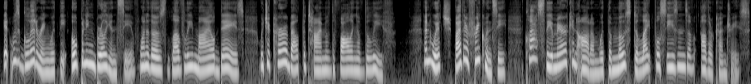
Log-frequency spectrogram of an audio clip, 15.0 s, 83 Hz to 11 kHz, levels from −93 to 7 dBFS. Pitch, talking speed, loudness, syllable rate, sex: 215 Hz, 170 wpm, -19 LUFS, 4.9 syllables/s, female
